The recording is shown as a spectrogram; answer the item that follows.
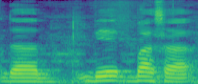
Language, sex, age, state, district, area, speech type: Bodo, male, 30-45, Assam, Kokrajhar, rural, spontaneous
